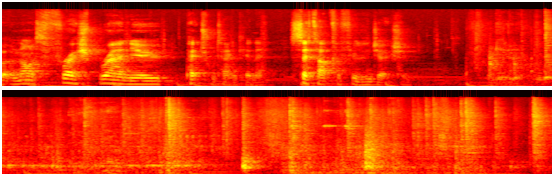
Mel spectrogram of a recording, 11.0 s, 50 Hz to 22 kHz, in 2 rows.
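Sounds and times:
steady squeak: 0:04.7 - 0:10.8
metal tank scraping and knocking: 0:04.7 - 0:11.0.

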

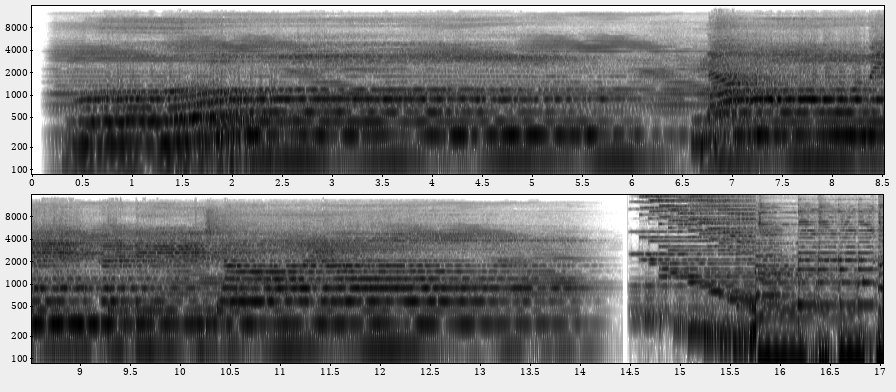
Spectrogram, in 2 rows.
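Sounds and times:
sustained chanted tones: 0:00.3 - 0:13.8.

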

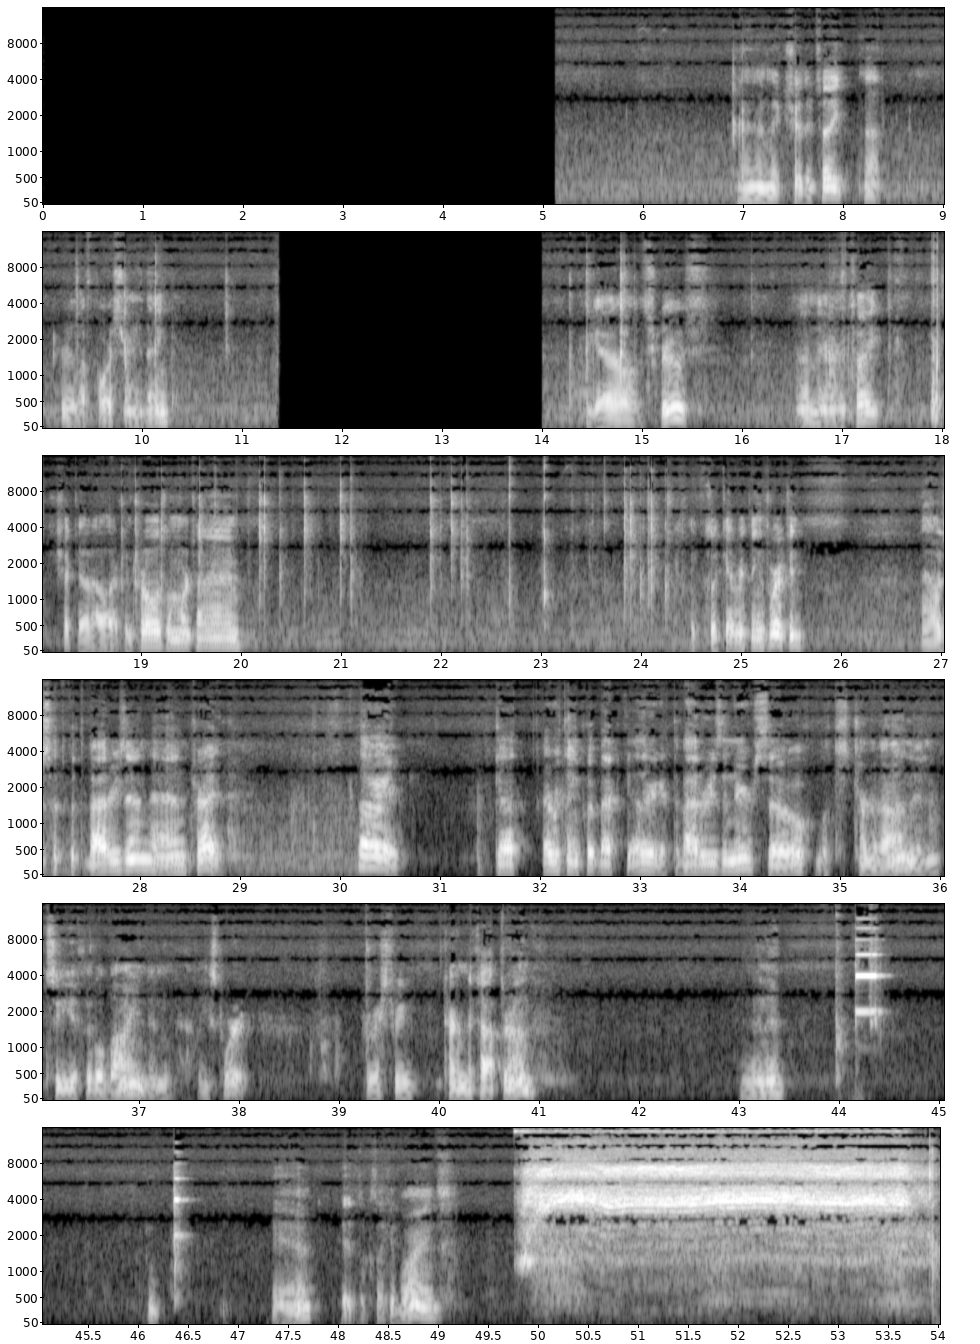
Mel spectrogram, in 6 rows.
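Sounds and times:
radio controller plastic clicks: 0:21.9 - 0:24.5.

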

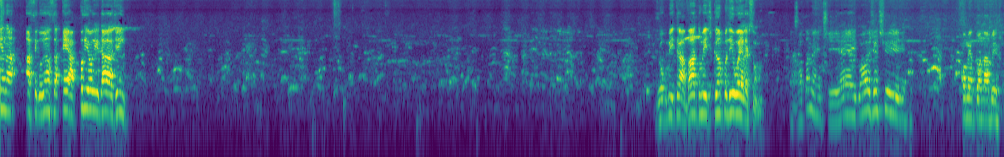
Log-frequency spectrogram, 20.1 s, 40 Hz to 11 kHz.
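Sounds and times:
distant calls and chatter: 0:00.0 - 0:20.0.

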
